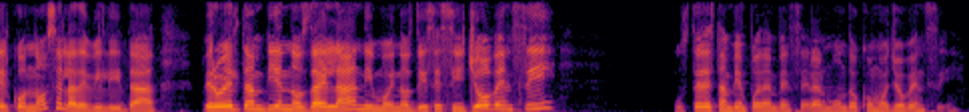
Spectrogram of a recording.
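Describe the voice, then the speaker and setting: A woman's voice: fairly high pitch, smooth. A woman giving an earnest devotional talk and inviting listeners to pray.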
